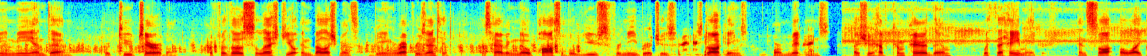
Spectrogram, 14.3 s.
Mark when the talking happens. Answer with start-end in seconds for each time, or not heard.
0.0-14.3.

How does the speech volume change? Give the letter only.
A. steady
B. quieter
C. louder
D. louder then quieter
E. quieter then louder
A.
